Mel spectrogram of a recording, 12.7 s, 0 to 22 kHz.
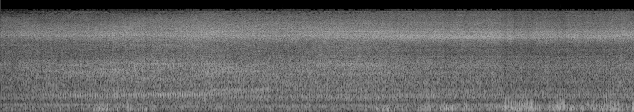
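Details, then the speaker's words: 1997 Mercedes-Benz C180 W202 1.8 L, automatic, one owner, 93,000 miles, well maintained, original: even steady warm idle with soft exhaust hiss, no lifter tick, knock or ping, no vibration: normal idle. "Just a really smooth running, really clean car."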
